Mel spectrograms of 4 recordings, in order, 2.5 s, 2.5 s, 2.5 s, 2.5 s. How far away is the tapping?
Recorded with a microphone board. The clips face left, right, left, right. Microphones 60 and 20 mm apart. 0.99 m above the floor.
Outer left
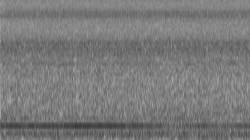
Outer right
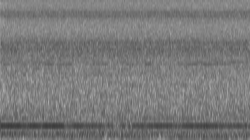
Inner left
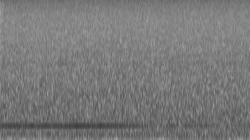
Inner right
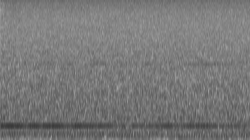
I don't hear tapping.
